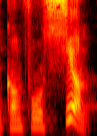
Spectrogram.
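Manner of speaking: Confusión slowly with a push on SYON; "Confusión" jumping onto the last syllable; jump on accent. Shown as a demonstration. Teacher shows the jump trick, Confusión punched on SYON. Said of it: "kinda jump".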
